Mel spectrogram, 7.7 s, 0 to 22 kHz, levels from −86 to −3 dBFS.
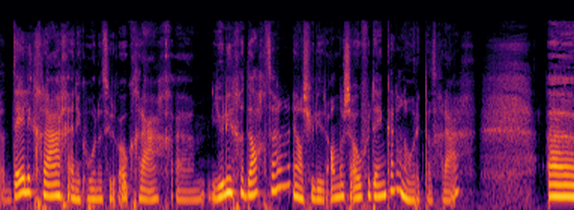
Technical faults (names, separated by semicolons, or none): none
